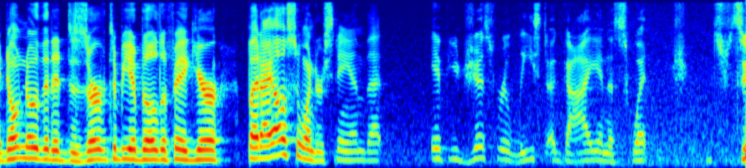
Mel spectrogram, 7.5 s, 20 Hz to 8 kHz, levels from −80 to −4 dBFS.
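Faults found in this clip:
Automatic gain rising, 4.5 to 6.62 s: speech and room noise swell together over about 2 s, roughly 7 dB up. Probable component is the call's AGC. Input fell by about 19 dB after the talker moved back around 3 s, so the AGC slowly ramped its gain to compensate. The slow ramp, with the background lifting in step, gives it away. Only partial loudness restoration by 6.62 s, so the speech stays about 12 dB down.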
